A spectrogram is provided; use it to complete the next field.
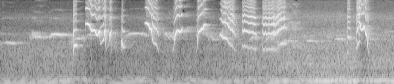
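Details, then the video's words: Provoked, agitated Oriental magpie-robin pours out a fast run of loud sweeping, rasping notes, pauses, then one more sharp note, over constant low droning hum. "KACER FULL MATERI BIKIN EMOSI"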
